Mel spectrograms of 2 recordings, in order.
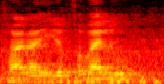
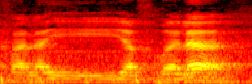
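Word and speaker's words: فلن يقبل: Kenapa bukan fala yuqbalu? Bacanya fala yaqbala. Karena lannya di situ adalah huruf nasab yang memberikan baris di atas fi'il mudhari'.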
